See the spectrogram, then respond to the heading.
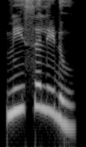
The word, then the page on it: ಮೀಸಲಿಡು: mīsaliḍu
